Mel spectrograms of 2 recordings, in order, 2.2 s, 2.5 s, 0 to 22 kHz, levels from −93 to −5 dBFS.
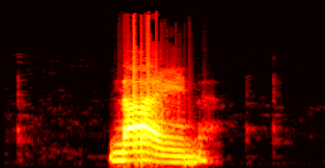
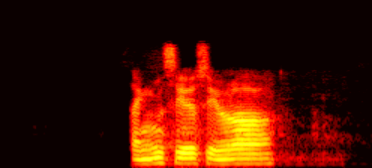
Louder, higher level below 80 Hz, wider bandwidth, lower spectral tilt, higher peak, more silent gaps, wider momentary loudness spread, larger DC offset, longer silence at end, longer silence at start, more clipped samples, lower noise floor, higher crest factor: first, -15 LUFS vs -26 LUFS; first, -60 dBFS vs -74 dBFS; first, 16.5 kHz vs 8 kHz; about the same, -4.5 dB/octave vs -5 dB/octave; first, 0 dBFS vs -8 dBFS; neither; first, 19 LU vs 9 LU; neither; first, 0.8 s vs 0.65 s; second, 0.75 s vs 0.9 s; neither; second, -74 dBFS vs under -90 dBFS; about the same, 18 dB vs 20 dB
